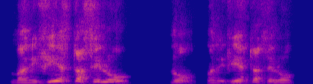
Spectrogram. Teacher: Que son las llamadas sobreesdrújulas, ¿no? Que llevan la fuerza de voz en la anterior a la antepenúltima, en la anterior a la antepenúltima.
